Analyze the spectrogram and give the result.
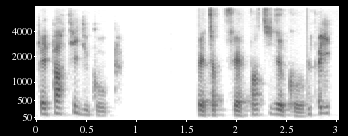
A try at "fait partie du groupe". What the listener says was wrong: Say for me, fait partie du groupe. It's a bit teethy. Fait partie du groupe.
